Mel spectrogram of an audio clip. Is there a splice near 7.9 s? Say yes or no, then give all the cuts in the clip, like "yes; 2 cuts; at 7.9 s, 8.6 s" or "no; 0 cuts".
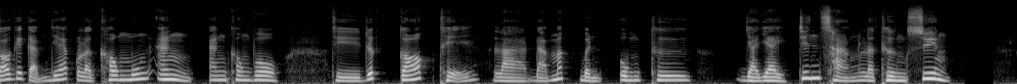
yes; 2 cuts; at 3.3 s, 7.9 s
